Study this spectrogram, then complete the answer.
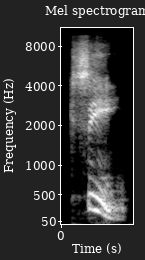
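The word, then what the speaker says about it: ξι: Terus ada ni, ya, ni, ksi. Nah, ini ksi, ya. Jadi KS, ya, KS, ksi, ya, Bapak Ibu, ya, ksi. Nah, ksi, ya. Jadi disebutnya penekanannya di K itu harus kedengaran K-nya, KS-nya. Jadi bacanya ksi, ya, ksi.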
